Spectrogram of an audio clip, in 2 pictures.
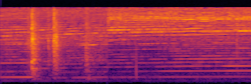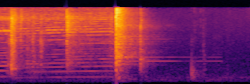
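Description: Motorized Nerf Modulus blaster's flywheel motors whirring, the whine rising slowly in pitch as they spin up, with a few clicks. After nearly four seconds it ends in one loud sharp snap and the whine stops.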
